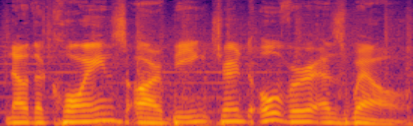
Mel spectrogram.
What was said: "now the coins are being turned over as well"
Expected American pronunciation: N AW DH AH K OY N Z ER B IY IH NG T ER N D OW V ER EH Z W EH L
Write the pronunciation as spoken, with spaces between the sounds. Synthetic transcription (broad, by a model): N AW DH AH K OY N Z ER B IY IH NG T ER N D OW V ER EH Z W EH L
